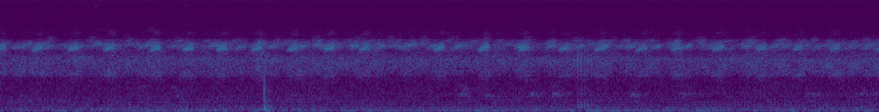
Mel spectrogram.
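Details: Chorus of frogs calling at night; bright, repeated croaks about three per second ride on a continuous dense chorus, with a short sharp tap early on.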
